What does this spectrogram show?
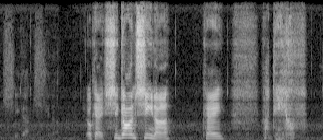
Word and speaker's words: Shiganshina: They pronounce it Shiganshina.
